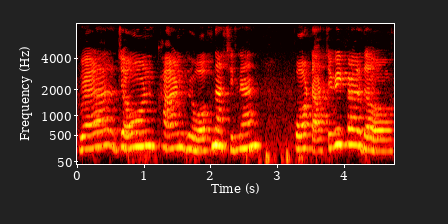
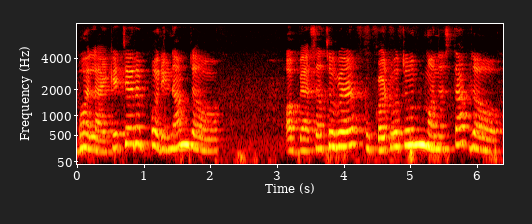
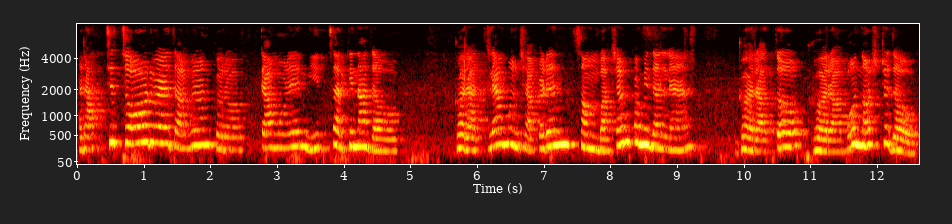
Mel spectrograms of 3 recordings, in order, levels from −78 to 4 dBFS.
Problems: none marked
